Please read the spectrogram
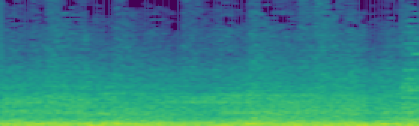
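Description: A band's song playing loud: electric guitars, bass and drums in a dense, steady mix.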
